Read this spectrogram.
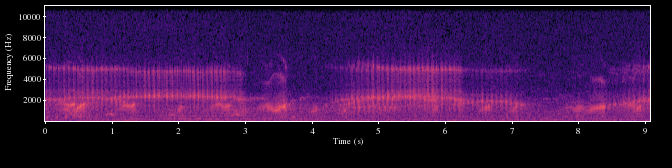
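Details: Chorus of croaking frogs: long pulsed trills held for several seconds, broken by short gaps, with bursts of rasping, arching croaks layered over a continuous buzzing background.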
